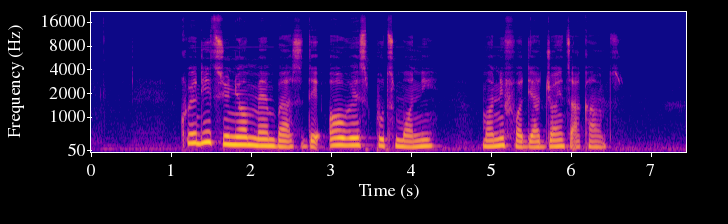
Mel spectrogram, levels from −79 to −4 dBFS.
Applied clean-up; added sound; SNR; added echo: none; none; none; none.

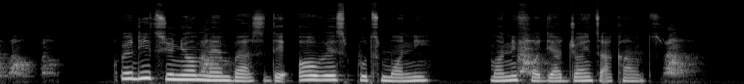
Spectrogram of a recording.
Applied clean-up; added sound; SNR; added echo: neural mask model RNNoise.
